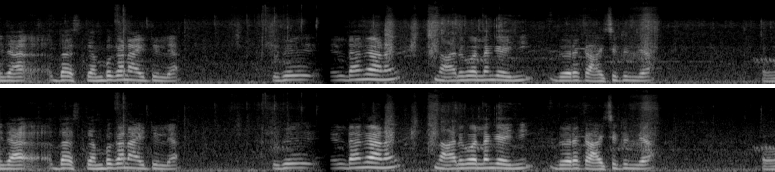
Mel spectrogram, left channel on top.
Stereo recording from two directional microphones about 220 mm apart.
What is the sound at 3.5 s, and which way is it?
Speech, 15° right (ahead or behind).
